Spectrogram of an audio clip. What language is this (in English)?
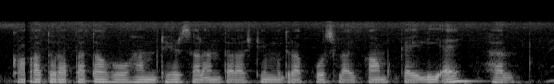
Magahi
